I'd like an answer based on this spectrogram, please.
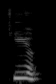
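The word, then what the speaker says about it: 키읔: Huruf ini namanya huruf kiek. Di alfabet pengucapannya seperti KH, ke.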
